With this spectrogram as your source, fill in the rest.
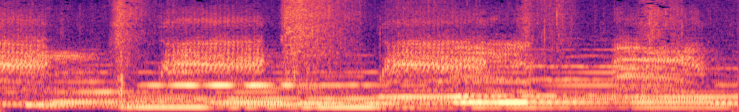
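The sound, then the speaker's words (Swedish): Several crows caw in harsh, overlapping calls, one bird after another in a steady chorus, moderately loud, with no voices, in a churchyard at night under a full moon. “Det enda som hördes var liktjuvarnas spadar och kraxande fåglar.”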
